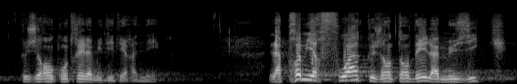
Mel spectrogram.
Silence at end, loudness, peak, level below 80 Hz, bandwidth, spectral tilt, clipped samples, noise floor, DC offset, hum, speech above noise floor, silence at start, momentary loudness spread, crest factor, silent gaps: 0.15 s; -24 LUFS; -6 dBFS; -76 dBFS; 12 kHz; -4 dB/octave; under 0.1%; -58 dBFS; under 0.1%; none; 34 dB; 0.2 s; 14 LU; 20 dB; none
